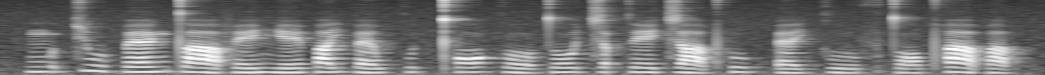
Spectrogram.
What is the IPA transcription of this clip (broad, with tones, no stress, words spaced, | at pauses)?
ŋo˧t̚t͡ɕuː˥˨ pɛː˧˥ŋt̪aː˧˩feː˩˧ ɲeː˩˧pa˧˥jpɛː˩w ku˧˩t̚pʰɔː˧˥ koː˧˩t̪oː˧˥ t͡ɕa˧p̚t̪eː˧t͡ɕaː˧˩ pʰuː˧p̚ʔɛː˩j kuː˧˩ fu˥˨t̪ɔː˩˧ pʰaː˥˨pa˧˩p̚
